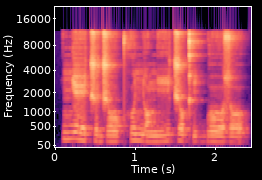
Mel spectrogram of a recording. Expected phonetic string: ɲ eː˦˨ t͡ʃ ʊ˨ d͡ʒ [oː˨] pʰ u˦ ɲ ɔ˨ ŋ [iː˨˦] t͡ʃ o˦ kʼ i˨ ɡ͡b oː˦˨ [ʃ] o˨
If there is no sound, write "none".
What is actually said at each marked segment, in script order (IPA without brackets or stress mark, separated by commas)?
oː˨, iː˨˦, z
